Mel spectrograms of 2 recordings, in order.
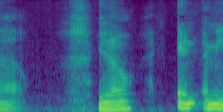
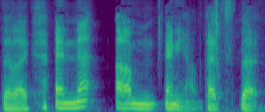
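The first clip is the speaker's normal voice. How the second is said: normal talking voice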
